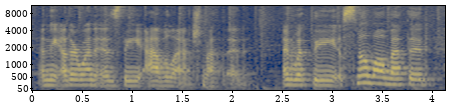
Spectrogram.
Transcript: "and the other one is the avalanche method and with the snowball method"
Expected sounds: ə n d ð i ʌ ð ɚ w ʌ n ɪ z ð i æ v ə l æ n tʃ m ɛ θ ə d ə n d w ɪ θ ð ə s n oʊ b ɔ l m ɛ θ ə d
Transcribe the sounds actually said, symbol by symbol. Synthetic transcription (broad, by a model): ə n ð i ʌ ð ɚ w ʌ n ɪ z ð i æ v ə l æ n tʃ m ɛ θ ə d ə n w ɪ ð ə s n oʊ b ɔ l m ɛ θ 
